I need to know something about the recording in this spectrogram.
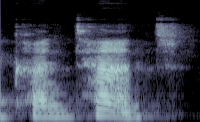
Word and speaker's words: content: Sun that word content we say content the accent is on the second syllable but it looks like con tent okay pause here and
